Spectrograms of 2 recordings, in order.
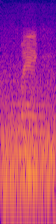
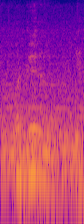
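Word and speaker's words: wagyu: wish jermany jery would learn how to pronounce wagu instead of wagoo I know how to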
